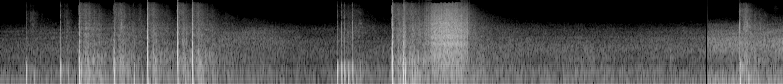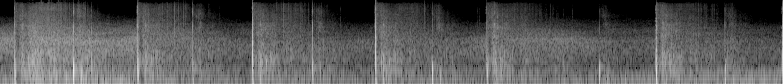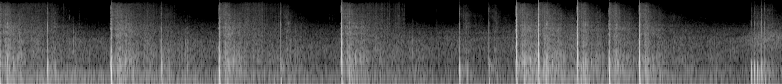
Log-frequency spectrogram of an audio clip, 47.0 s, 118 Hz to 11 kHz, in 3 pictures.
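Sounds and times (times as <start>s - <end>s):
firework bangs: 0.5s - 4.4s, 6.7s - 9.8s, 14.7s - 22.5s, 23.1s - 28.0s, 28.7s - 30.6s, 31.2s - 37.5s, 38.1s - 39.8s, 40.5s - 44.6s.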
